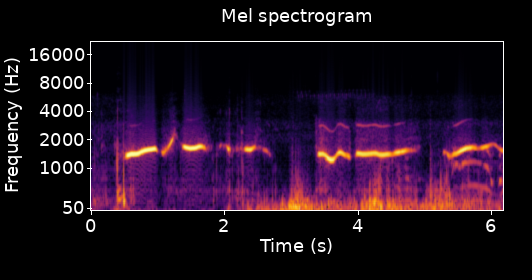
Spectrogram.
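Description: A person whistling, close to the microphone: a few long, fairly level notes with small slides up and down, in three stretches with short gaps, over low water and wind noise.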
